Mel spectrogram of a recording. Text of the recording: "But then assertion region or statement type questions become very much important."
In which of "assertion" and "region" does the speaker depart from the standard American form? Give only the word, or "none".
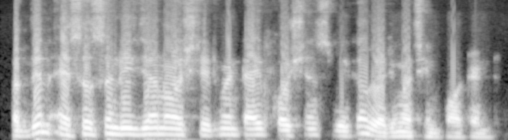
assertion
